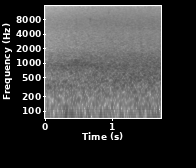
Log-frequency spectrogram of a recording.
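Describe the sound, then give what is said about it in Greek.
Wind blowing through plane trees in Ioannina, Greece, a steady, soft rushing hiss that holds evenly throughout, fairly quiet, with no voices or other distinct sounds. “Ο άνεμος σφυρίζει ανάμεσα στα πλατάνια.”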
